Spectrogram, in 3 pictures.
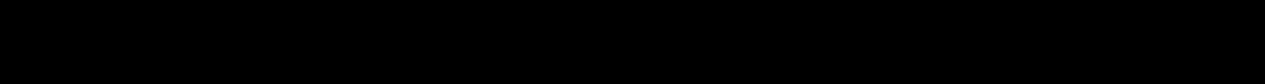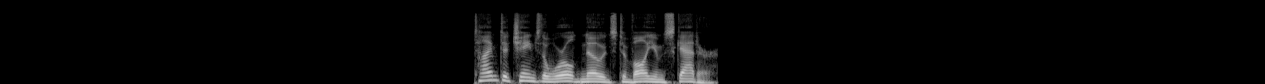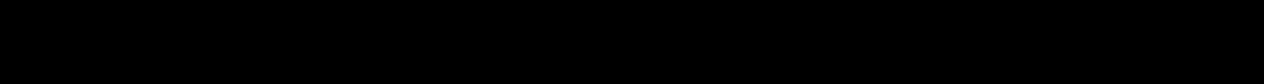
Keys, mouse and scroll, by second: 2.0 click, 5.3 click, 7.6 click, 9.6 middle click, 12.9 KP_0, 18.4 click, 20.5 shift+middle click, 21.3 click, 21.5 x, 22.0 click, 22.1 x, 22.5 shift+a, 26.2 click, 28.8-29.8 scroll up 11, 28.8 middle click, 29.9 shift+middle click, 30.9 click, 35.3 click.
